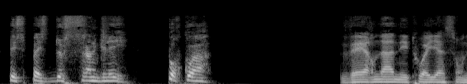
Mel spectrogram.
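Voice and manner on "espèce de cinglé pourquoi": slow, biting insult, then a higher demanding why; outraged young man; angry accusation. Acted. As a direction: spit the insult slowly, then demand an answer. Richard accuses Verna of murder.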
